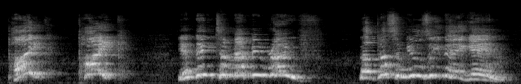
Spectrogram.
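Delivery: high, loud cackling hag voice; old crone calling. A narrator's reading. Grandma shouting for Pike to mend her roof. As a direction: holler for her grandson like a cranky old woman.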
